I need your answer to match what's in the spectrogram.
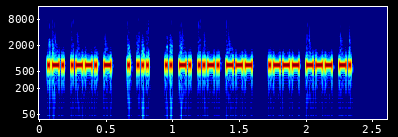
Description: Morse code, heard as a keyed tone, about 69 wpm, 700 Hz. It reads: RPT ES INFO JON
